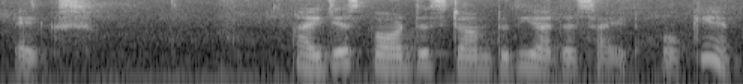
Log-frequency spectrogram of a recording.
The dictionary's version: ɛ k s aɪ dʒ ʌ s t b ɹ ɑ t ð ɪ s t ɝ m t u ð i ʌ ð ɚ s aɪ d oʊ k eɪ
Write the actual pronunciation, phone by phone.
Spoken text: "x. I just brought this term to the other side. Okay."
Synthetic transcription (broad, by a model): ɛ k s aɪ dʒ ʌ s t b ɑ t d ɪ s t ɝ m t u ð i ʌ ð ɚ s aɪ d oʊ k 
